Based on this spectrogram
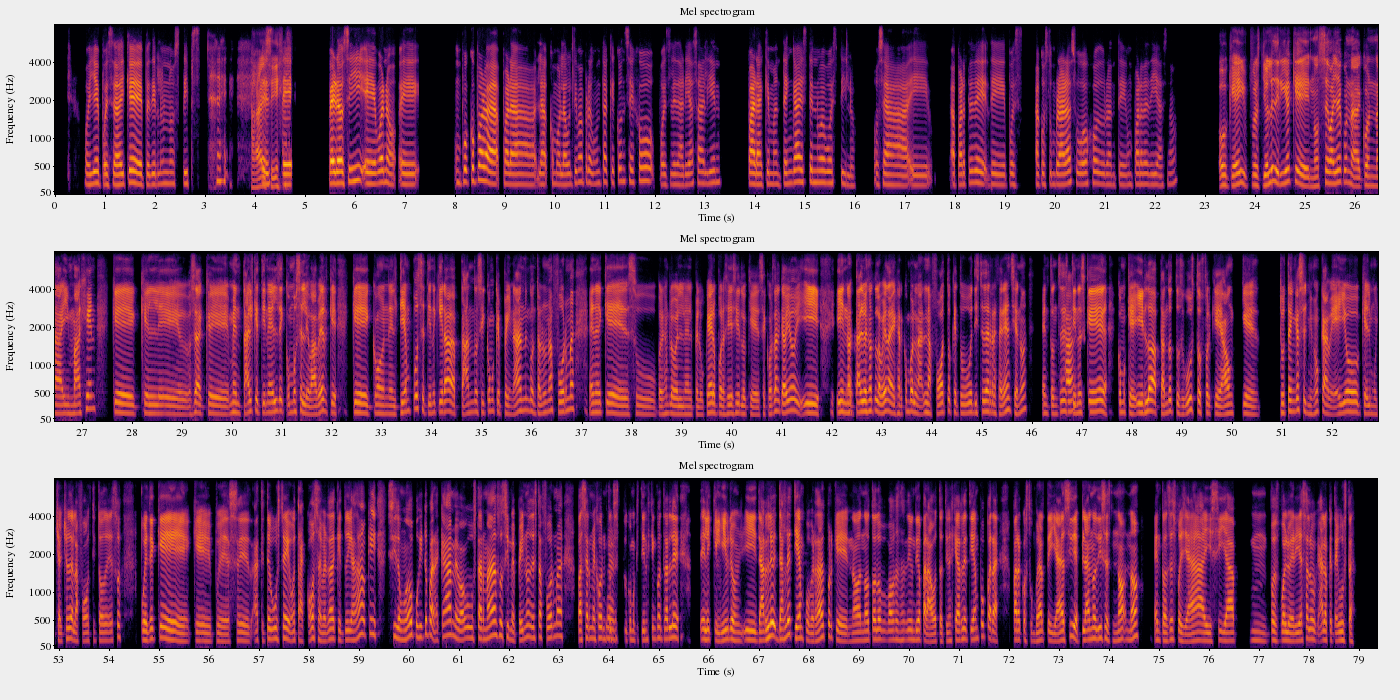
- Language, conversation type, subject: Spanish, podcast, ¿Qué consejo darías a alguien que quiere cambiar de estilo?
- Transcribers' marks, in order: chuckle; laughing while speaking: "sí"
